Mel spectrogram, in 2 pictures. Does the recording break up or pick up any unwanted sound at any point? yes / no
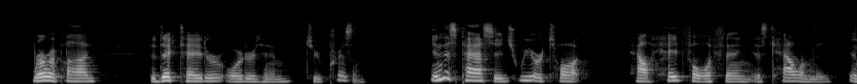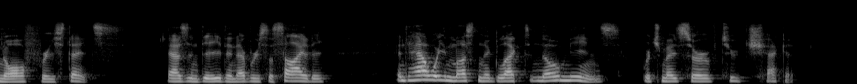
no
